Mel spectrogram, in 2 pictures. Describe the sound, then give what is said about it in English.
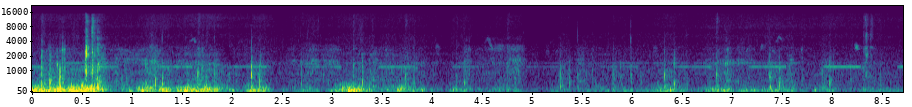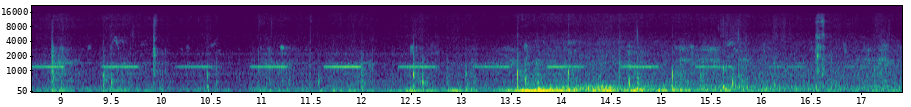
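A large truck idles and rumbles nearby while a steady backup alarm beeps in a regular pulse, with clanks and mechanical thumps from working equipment; no one speaks. “I'm not sure if it's a pump or a concrete pourer or looks sort of like it might be a storm drain vacuum or something.”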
